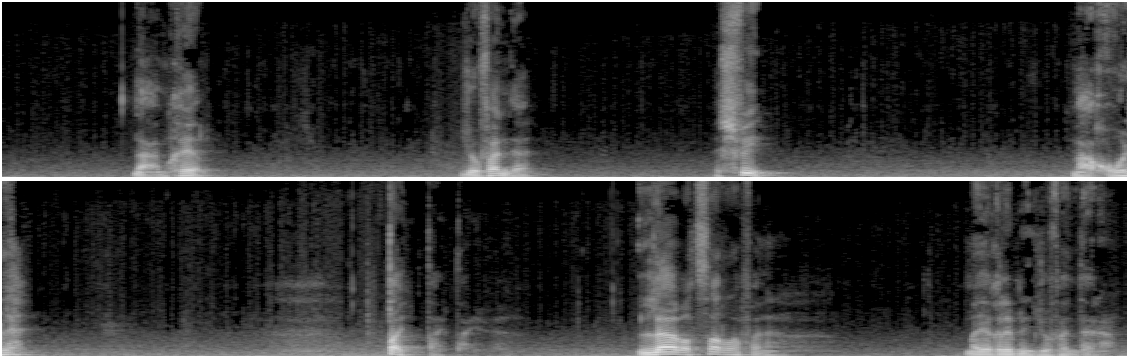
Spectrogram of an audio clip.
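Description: A middle-aged man speaks close by in short, calm phrases, with pauses between them.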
